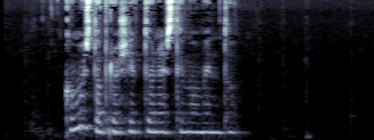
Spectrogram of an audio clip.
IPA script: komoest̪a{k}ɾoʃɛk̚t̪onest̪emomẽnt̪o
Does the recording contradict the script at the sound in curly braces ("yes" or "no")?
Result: yes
